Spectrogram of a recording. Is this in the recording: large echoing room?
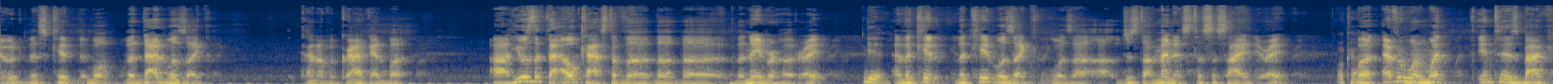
no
